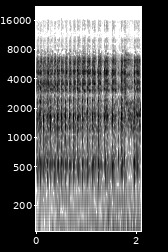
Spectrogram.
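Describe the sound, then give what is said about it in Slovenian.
A Valentine's prize wheel, the wheel of love, spins with a rapid, even run of loud rattling clicks that continues throughout. “Zdaj pa bomo še potrdili, čakaj, da zavrtimo Valentinovo kolo ljubezni”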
